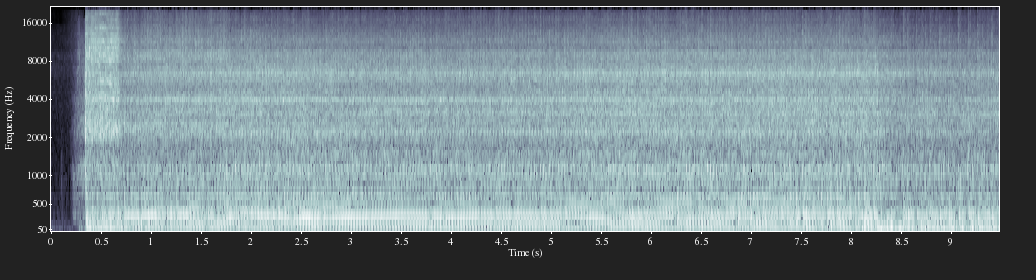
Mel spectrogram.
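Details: 2002 Yamaha WR250F with a manual decompression lever, started by the top-dead-center starting drill, with and without choke: it kicks over and catches at once, then settles into a steady, even single-cylinder idle with a smooth exhaust note; normal start.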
